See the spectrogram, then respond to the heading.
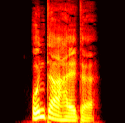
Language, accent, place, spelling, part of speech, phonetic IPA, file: German, Germany, Berlin, Unterhalte, noun, [ˈʊntɐhaltə], De-Unterhalte.ogg
- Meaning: dative of Unterhalt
